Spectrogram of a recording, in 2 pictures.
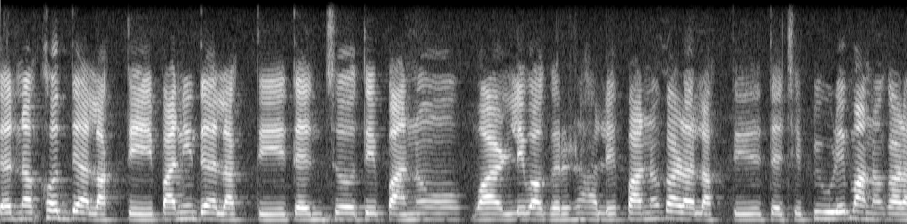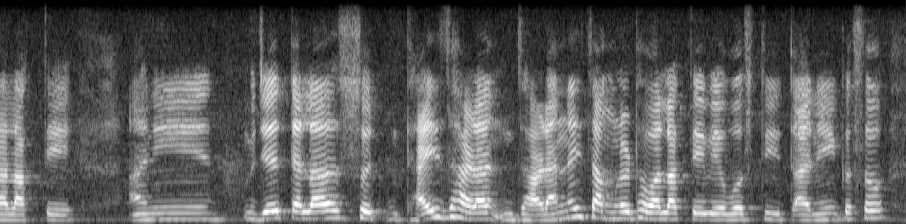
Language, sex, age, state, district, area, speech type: Marathi, female, 30-45, Maharashtra, Wardha, rural, spontaneous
